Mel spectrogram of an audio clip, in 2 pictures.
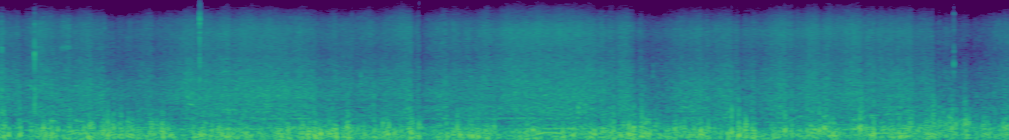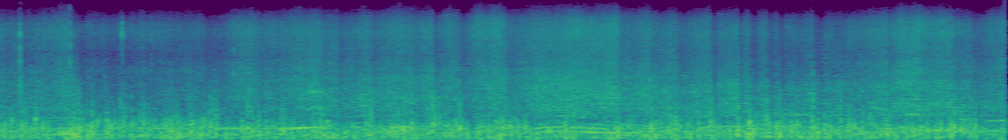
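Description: Wind buffeting the microphone in a steady, rumbling rush, with a faint wavering hum underneath in the second half.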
